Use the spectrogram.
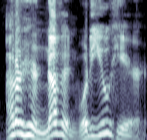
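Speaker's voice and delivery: lightly played son asking; son character. Son asking his father, mildly worked up. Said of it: "and Willie Wang says".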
